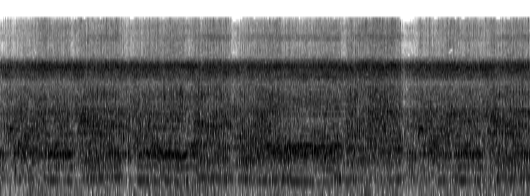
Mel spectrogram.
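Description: Rhinoceros grunting, loud and continuous, with brief breaks about every two to three seconds.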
